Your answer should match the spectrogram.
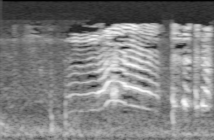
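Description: A baby's short, high-pitched cry, rising and then falling over about a second, followed by a brief whimper.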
